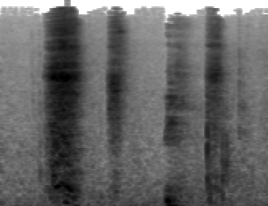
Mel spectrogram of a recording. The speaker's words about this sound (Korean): 이 소리는 비염을 달고 사는 오빠의 코 먹는 소리고.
